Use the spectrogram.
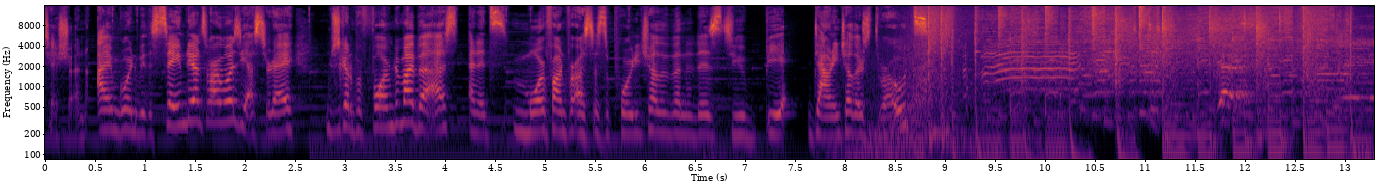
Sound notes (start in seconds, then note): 8.8 laughing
